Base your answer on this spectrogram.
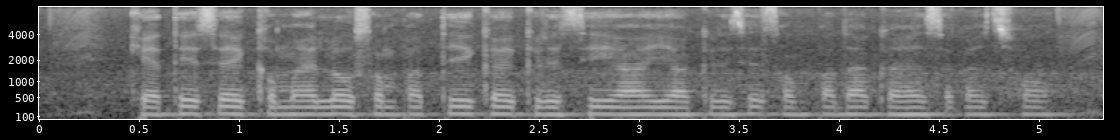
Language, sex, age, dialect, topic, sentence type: Maithili, male, 25-30, Angika, agriculture, statement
